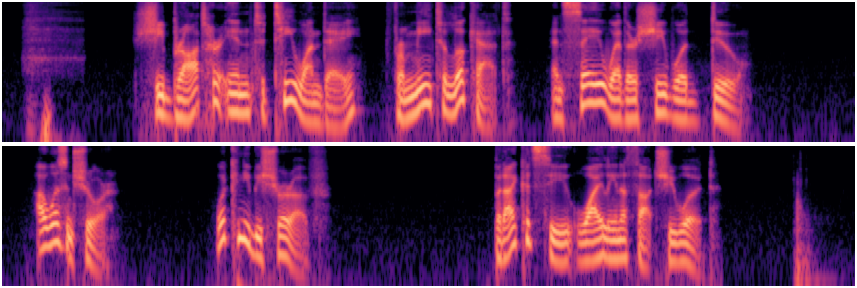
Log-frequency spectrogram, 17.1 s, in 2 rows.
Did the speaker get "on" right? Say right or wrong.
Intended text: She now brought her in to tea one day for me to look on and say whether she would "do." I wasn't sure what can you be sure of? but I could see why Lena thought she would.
wrong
